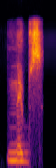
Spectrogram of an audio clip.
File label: "nibs", Indian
